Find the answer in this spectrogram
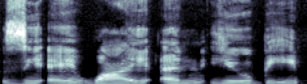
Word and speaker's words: Zainab: - my name is aina the pronunciation I like to give is za y and UB I am Lebanese and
